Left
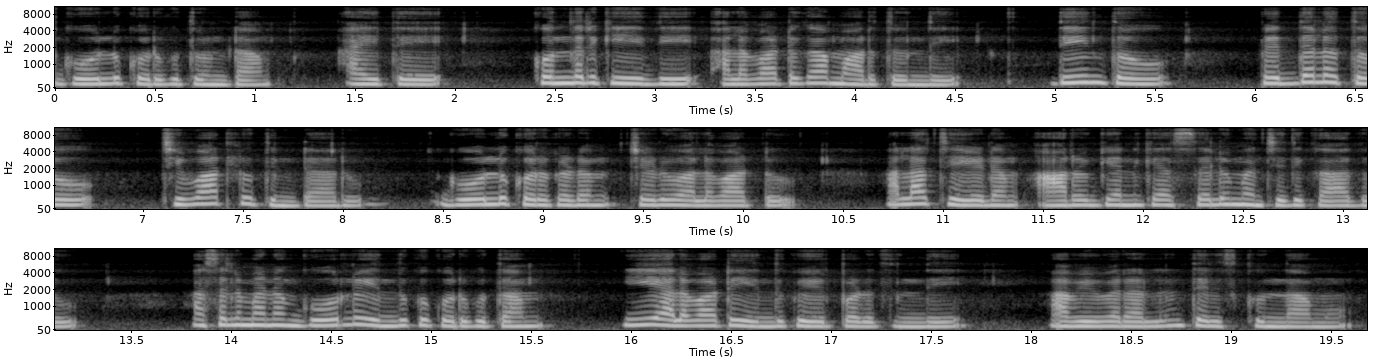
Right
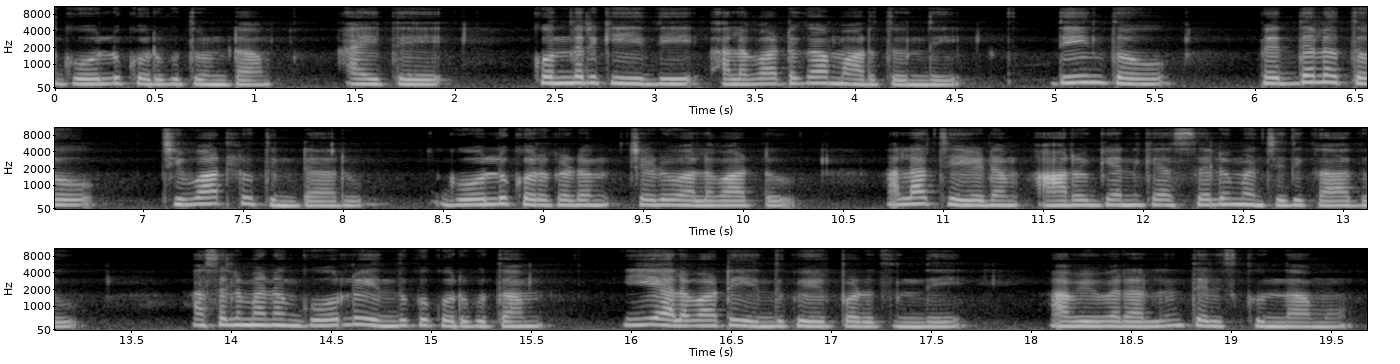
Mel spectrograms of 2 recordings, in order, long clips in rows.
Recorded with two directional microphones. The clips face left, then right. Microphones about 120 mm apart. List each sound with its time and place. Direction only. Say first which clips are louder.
0.0 s a woman's voice: left 5 dB; 35° left (ahead or behind)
